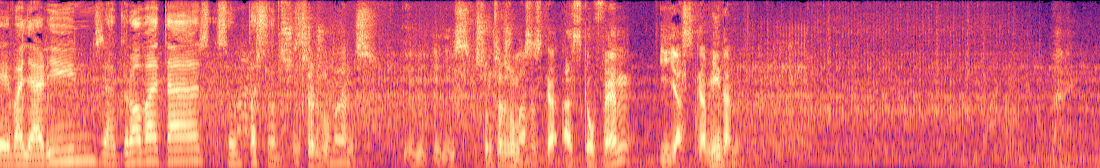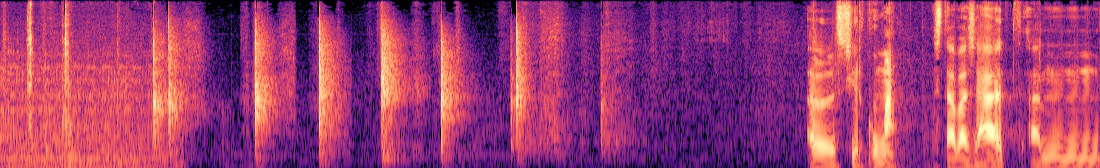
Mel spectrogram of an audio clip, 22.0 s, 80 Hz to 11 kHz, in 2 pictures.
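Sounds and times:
van engine humming: 0.0 - 13.0
knife chopping on cutting board: 12.6 - 17.2.

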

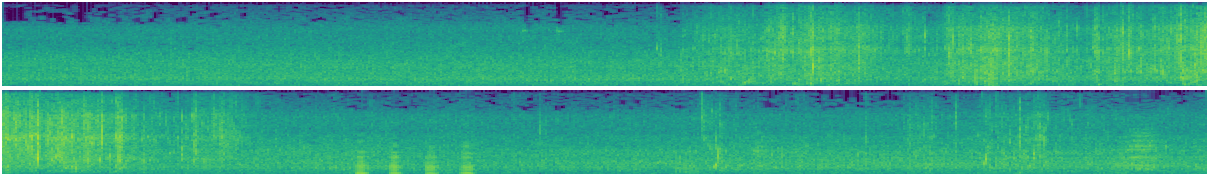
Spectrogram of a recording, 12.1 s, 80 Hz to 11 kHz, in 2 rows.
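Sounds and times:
small stream flowing: 0.0 - 12.0
fish splashing at surface: 3.4 - 7.4.

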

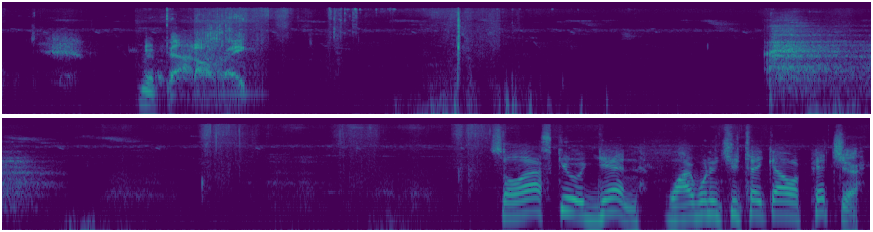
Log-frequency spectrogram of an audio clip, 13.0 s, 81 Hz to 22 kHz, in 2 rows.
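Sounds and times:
person exhaling loudly: 5.7 - 7.0.

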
